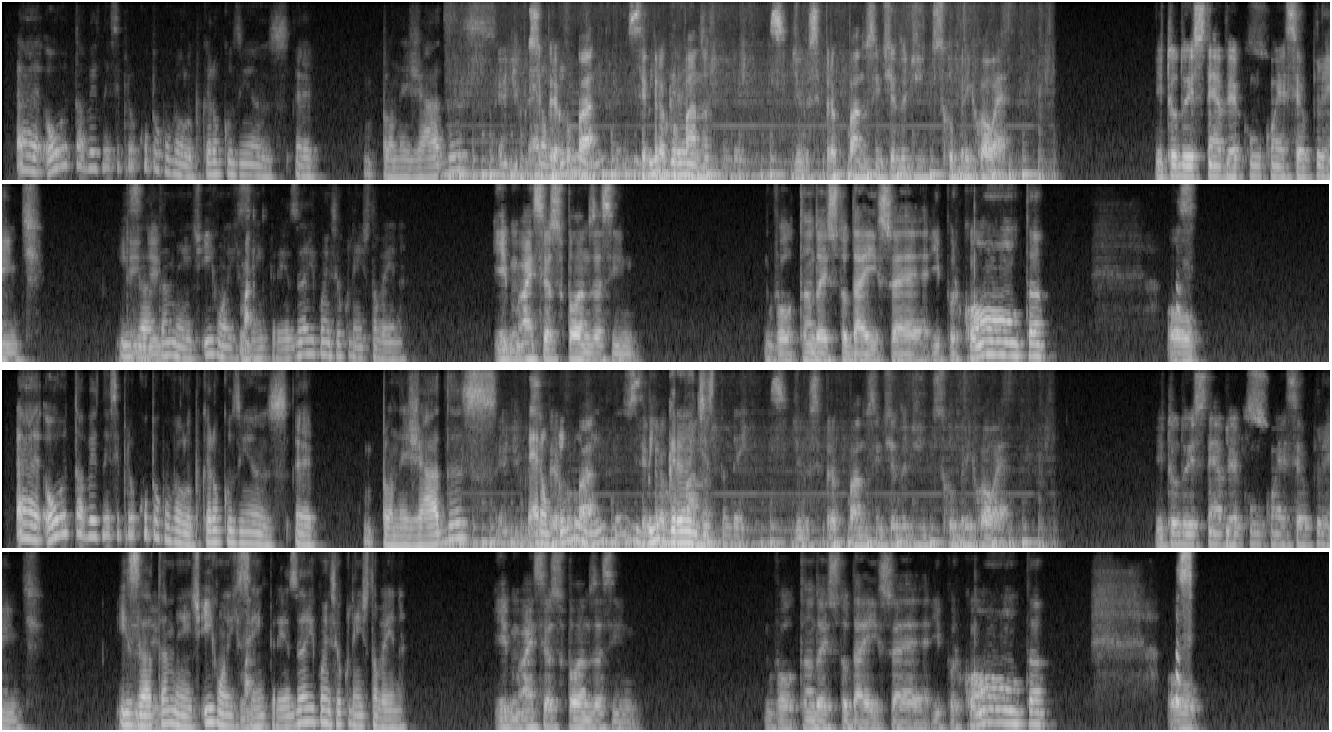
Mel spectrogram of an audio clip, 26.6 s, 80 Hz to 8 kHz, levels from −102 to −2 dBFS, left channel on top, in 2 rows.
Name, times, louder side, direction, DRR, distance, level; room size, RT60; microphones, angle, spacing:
voice 1, 0.1-3.1 3.6-7.4 12.5-12.6 14.4-17.3 24.2-25.2, right 6 dB, 85° right, 0.4 m, -33 dB
sound 1, 4.4-10.5, left 3 dB, 35° left, 0.3 m, -39 dB
voice 2, 5.0-5.9 6.3-7.1 7.7-10.1 11.5-13.7 14.5-14.9 15.6-15.8 18.2-19.6 20.9-23.7 24.9-25.2, left 4 dB, 80° left, 0.6 m, -33 dB
3.9 x 2.1 x 2.7 m
head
